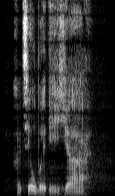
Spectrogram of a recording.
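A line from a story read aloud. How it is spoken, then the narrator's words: Young man drawling. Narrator (Russian): протянул молодой человек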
